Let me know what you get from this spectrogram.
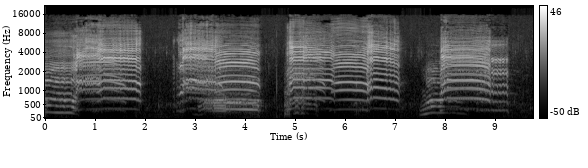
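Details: Sheep and lambs bleating in long, quavering, harmonic-rich cries, four calls spaced a few seconds apart, with music and voices also present.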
